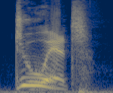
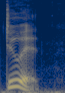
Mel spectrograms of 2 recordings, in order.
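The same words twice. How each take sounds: First: It is said as a strong, forceful order. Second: It is said as a gentle, mild request.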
